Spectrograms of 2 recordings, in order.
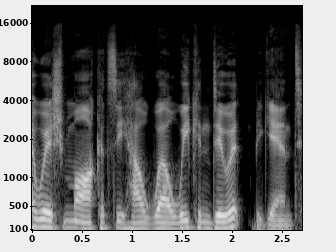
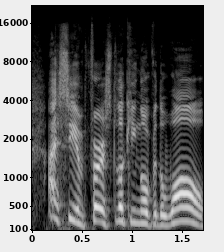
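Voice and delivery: very high-pitched, roaring exclamation; 11 semitones higher than usual. A boy, eager for his share of honor, joins in telling the story; roaring. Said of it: "roared Seth".

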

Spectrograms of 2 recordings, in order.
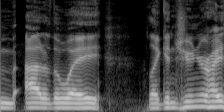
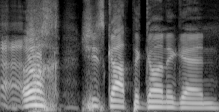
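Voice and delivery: usual speaking voice

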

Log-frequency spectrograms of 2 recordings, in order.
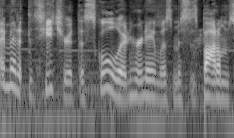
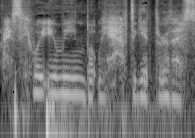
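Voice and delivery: conspiratorial stage whisper, leaning in, aside. Playing her character, she leans over to a companion: whispering. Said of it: "kind of whisper to Legolas".

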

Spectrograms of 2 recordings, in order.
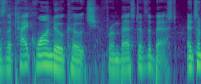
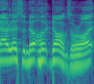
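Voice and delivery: put-on pitched-up English accent, slightly loud; 5 semitones higher, 5 dB louder than usual. Joking that the robot is a British comedian: Ricky Gervais impression. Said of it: "Ricky Gervais, the British comedian".

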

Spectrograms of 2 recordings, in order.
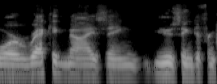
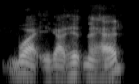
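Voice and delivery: acted, casual, offhand, half-joking snarky tone. Retelling an offhand question once put to a group: offhand snarky quip. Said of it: "kind of kidding, offhanded, somewhat snarky way".

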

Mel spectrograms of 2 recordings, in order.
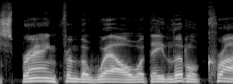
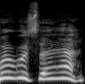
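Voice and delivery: sharp, breathless cry, very high-pitched; 14 semitones higher than usual. Narrator reads a woman springing to her feet beside Benson: crying out breathlessly. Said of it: "she cried breathlessly".

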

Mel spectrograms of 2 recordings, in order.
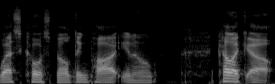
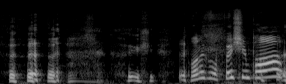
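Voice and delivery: bad put-on Southern accent, very high and swooping; 13 semitones higher, 5 dB louder than usual. Joking about an old sitcom, the speaker does a bad Andy Griffith Show accent. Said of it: "A bad accent".

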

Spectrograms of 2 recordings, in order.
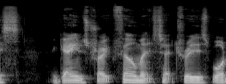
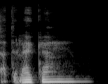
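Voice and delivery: put-on Japanese accent, pitched up; 6 semitones higher, 5 dB quieter than usual. Imagining the monk saying the line, in a mock Japanese accent. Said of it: "saying it in Japanese voice".

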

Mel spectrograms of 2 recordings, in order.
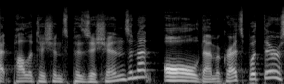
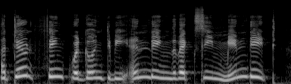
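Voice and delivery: put-on very high-pitched, poorly done New Zealand accent; 10 semitones higher than usual. Quote the New Zealand prime minister in an attempted New Zealand accent. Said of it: "I can't really do a New Zealand accent".

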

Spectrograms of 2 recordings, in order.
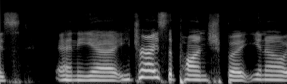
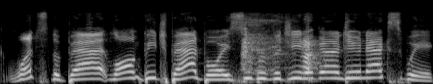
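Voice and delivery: next-episode TV teaser announcer voice; 3 semitones higher than usual. Retelling an episode's ending, imitating the show's announcer. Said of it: "the announcer comes on. He's like".

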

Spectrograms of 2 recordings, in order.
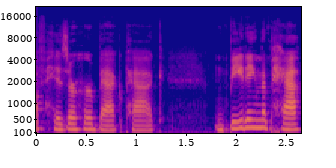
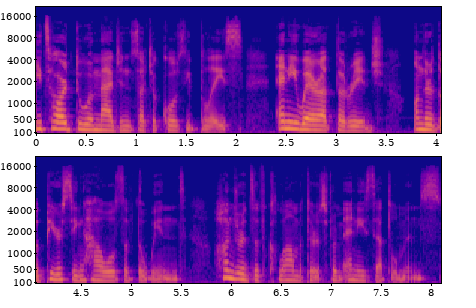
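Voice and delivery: put-on Russian accent, narrated as if read aloud. Reading aloud what he writes, urged by the other speaker, channeling Svetlana in a Russian accent. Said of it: "that was an amazing accent".

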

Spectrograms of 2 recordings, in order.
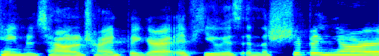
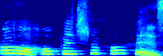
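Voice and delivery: put-on very high, squeaky baby-talk voice; 12 semitones higher than usual. Showing how the speaker talks to their dog: baby talk voice. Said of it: "I will talk to my dog that way".

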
